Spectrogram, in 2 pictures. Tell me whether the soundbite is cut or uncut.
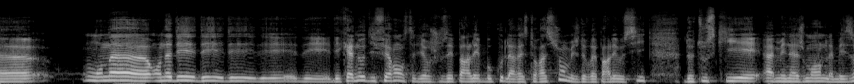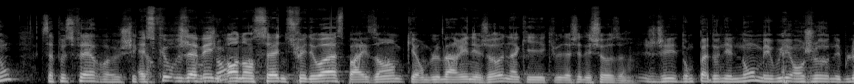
uncut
